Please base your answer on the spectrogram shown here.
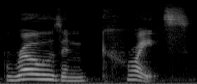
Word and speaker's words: Rosenkreutz: Rosenkreutz is pronounced Rosenkreutz. Rosenkreutz? Rosenkreutz. Because German is a very silly language.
